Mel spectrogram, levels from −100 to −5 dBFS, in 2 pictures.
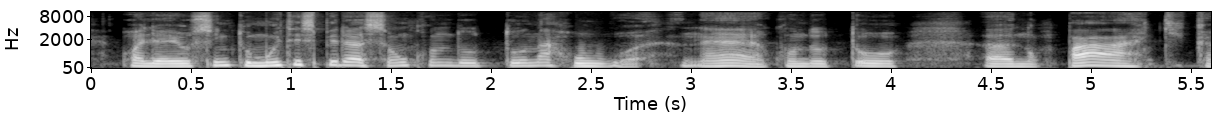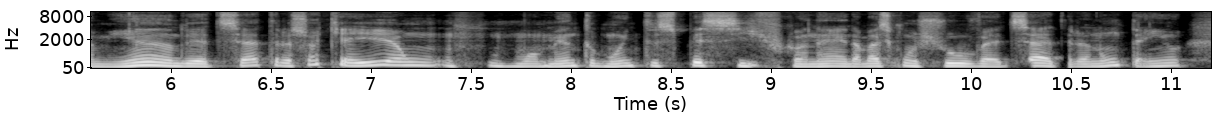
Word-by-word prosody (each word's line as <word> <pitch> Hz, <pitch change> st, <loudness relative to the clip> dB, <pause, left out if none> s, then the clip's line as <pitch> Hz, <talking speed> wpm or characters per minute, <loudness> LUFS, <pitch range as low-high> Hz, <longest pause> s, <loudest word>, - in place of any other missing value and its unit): Olha, 145 Hz, -2 st, +3 dB
eu 145 Hz, 0 st, +6 dB
sinto 185 Hz, +3 st, +1 dB
muita 180 Hz, +6 st, +5 dB
inspiração 185 Hz, -5 st, +1 dB
quando 175 Hz, -2 st, -5 dB
eu -, -, -1 dB
estou 160 Hz, +1 st, -3 dB
na 175 Hz, +1 st, -2 dB
rua, 155 Hz, -2 st, 0 dB, 0.2 s
né, 155 Hz, -3 st, 0 dB
quando 140 Hz, +1 st, -2 dB
eu -, -, +1 dB
estou, 140 Hz, 0 st, -1 dB, 0.4 s
ah, 135 Hz, -1 st, +2 dB
num 135 Hz, -1 st, -2 dB
parque, 155 Hz, -1 st, +2 dB
caminhando 150 Hz, +4 st, +2 dB
e -, -, +4 dB
etcétera. 160 Hz, +5 st, -2 dB
Só 230 Hz, +10 st, -3 dB
que -, -, -3 dB
aí 175 Hz, +5 st, +3 dB
é 200 Hz, -, +1 dB
um 190 Hz, -2 st, -1 dB, 0.3 s
um 155 Hz, -, -2 dB
momento 140 Hz, +3 st, -2 dB
muito 155 Hz, +4 st, -2 dB
específico, 155 Hz, -4 st, -1 dB
né, 135 Hz, +2 st, 0 dB
ainda 135 Hz, -1 st, -1 dB
mais 140 Hz, 0 st, +1 dB
com 160 Hz, -3 st, -2 dB
chuva 140 Hz, -1 st, +1 dB
e -, -, -2 dB
etcétera, 135 Hz, -1 st, -1 dB
não 155 Hz, +8 st, 0 dB
tenho 160 Hz, -2 st, -4 dB
155 Hz, 205 wpm, -22 LUFS, 140-170 Hz, 0.4 s, eu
